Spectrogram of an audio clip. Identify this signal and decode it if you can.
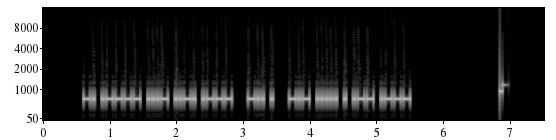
Morse code, heard as a keyed tone, about 36 wpm, 700 Hz. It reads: N1VFJ DE K5EWJ
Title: USA Callsign DE Callsign - 5 Characters - 35wpm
